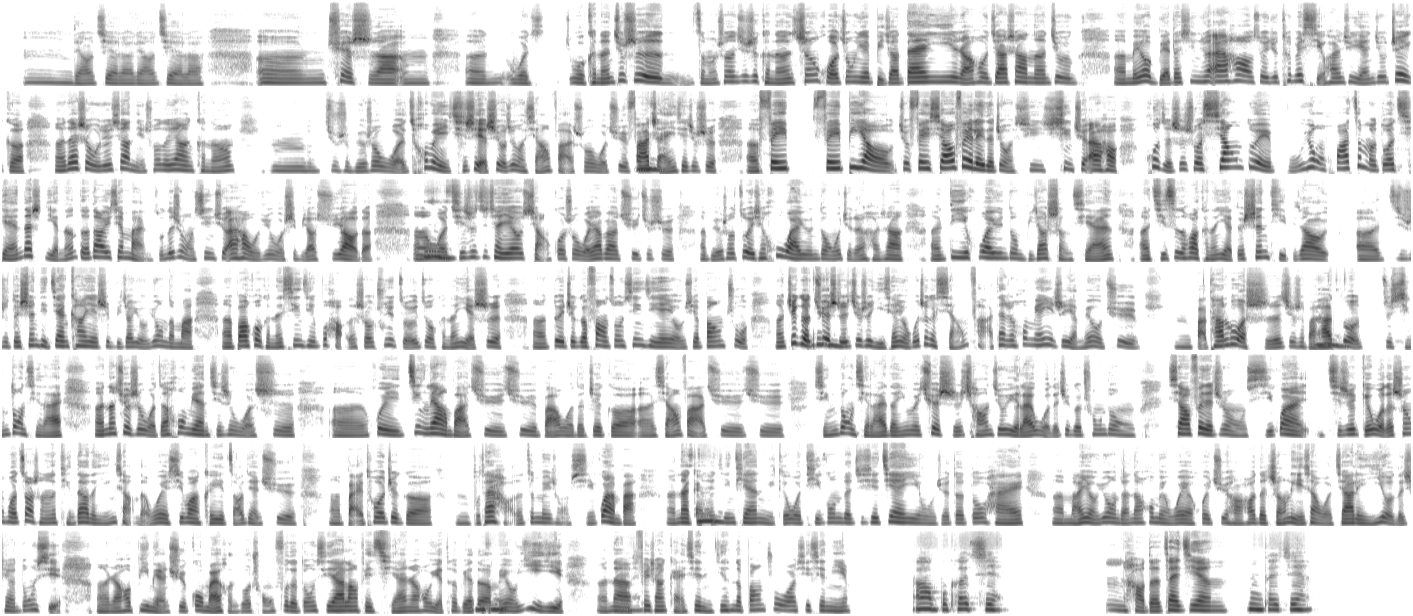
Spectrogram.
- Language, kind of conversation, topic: Chinese, advice, 如何更有效地避免冲动消费？
- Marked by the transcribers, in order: "觉得" said as "蕨得"; other background noise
